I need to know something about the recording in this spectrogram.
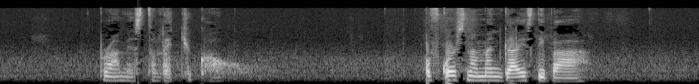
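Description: A woman speaks calmly and close to the microphone, in two short bursts.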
